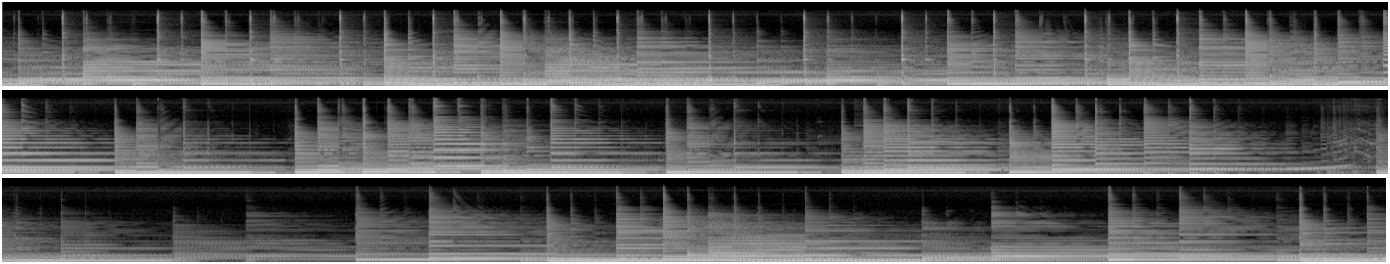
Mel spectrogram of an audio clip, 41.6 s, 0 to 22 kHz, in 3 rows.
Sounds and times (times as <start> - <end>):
Music: 0.0 - 41.5.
